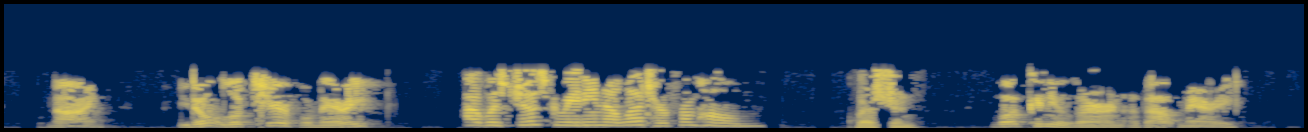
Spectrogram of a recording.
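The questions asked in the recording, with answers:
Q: What can you learn about Mary?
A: She got bad news in a letter from home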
